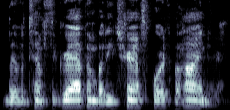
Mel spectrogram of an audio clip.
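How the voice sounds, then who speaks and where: A man's voice: medium pitch, steady tone, fast talker, breathy edge. A man with a mid-range voice reads stage directions aloud. He delivers scene headings and action as scripted narration at a table read.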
